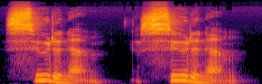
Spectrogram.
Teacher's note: the p is totally silent in this word emphasis on the first syllable suda pseudonym and a pseudonym is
